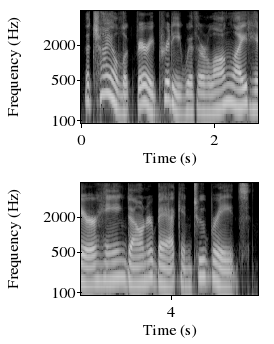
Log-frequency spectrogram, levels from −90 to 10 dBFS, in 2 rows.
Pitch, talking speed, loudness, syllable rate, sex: 165 Hz, 190 wpm, -18 LUFS, 4.1 syllables/s, female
